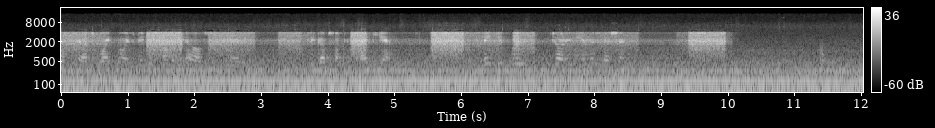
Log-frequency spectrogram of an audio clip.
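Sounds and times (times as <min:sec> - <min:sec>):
bursts of hiss: 0:00.0 - 0:10.1
steady low hum: 0:00.0 - 0:12.0.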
